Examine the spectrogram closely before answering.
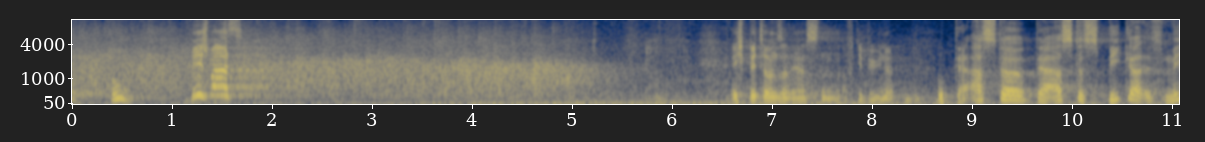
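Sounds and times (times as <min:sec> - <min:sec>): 
crowd applauding: 0:00.0 - 0:05.5
speech: 0:00.4 - 0:01.9, 0:06.6 - 0:11.0.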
